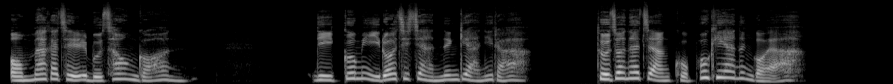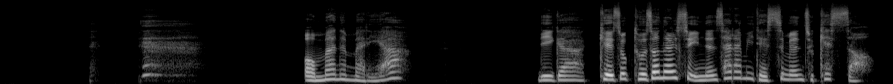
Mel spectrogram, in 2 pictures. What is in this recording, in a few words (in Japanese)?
優しいお母さん, 声優; 韓国ソウル出身。日本の専門学校、声優養成所を卒業。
